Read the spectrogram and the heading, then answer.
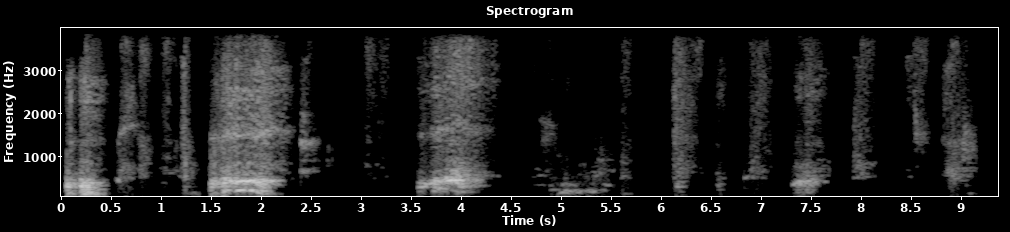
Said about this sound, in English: Excuse me for one second. Let me clear my throat.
